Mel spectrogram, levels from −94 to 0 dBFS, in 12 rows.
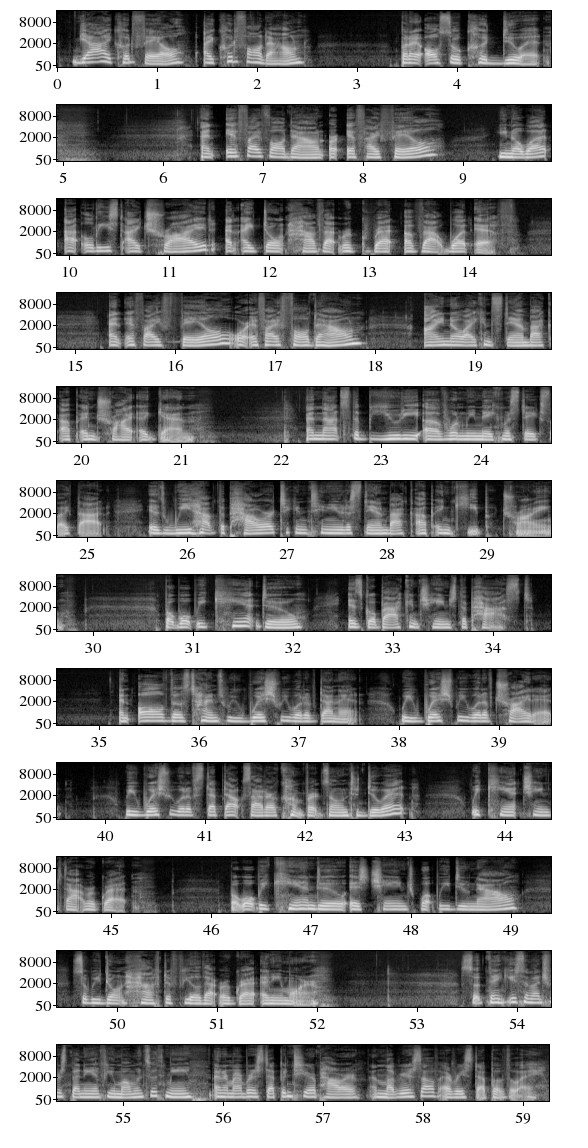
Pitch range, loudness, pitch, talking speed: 170-195 Hz, -19 LUFS, 185 Hz, 180 wpm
